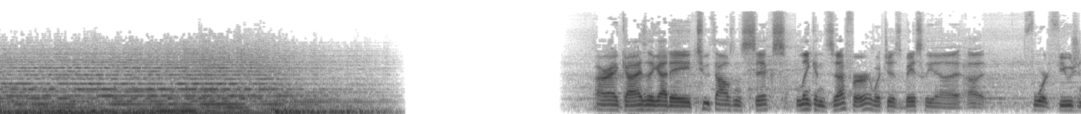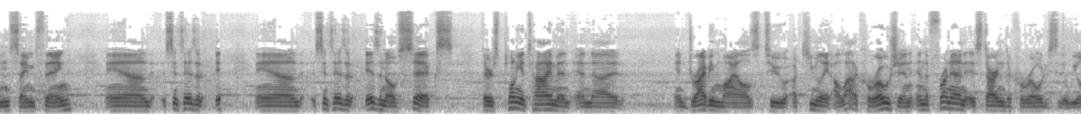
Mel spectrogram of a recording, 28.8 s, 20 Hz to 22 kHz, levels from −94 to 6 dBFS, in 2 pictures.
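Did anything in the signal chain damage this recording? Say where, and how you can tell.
Yes. From 17.33 s to 19.33 s, about two seconds of the audio play again, repeating the passage just before, with a small blip at 17.33 s where it jumps back. This is a stream segment repeated, a fault in the streaming and playback stage. The player fetched or queued the same segment twice and played it back to back. The repeat length matches one segment of the stream, so a whole chunk was duplicated.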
